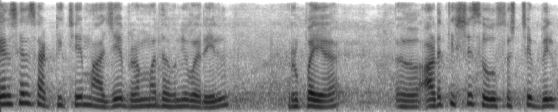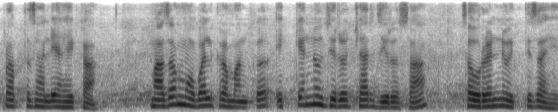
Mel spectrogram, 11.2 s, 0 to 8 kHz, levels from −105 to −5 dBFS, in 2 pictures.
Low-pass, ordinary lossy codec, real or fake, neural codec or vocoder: 7.2 kHz; none; fake; codec, 24 kHz, 6 kbps, HILCodec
